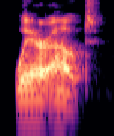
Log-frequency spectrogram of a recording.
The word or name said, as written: wear out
